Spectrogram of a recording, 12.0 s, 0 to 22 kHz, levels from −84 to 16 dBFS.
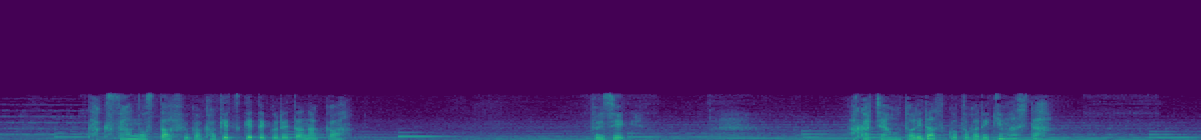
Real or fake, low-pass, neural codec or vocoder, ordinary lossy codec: real; 7.2 kHz; none; none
